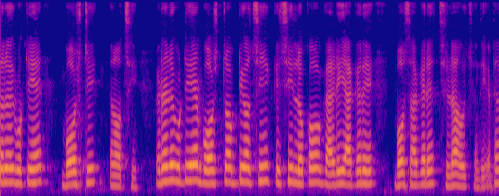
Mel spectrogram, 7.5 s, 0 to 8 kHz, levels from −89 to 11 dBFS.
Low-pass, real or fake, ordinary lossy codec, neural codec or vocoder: none; fake; none; codec, 16 kHz, 4.8 kbps, FACodec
